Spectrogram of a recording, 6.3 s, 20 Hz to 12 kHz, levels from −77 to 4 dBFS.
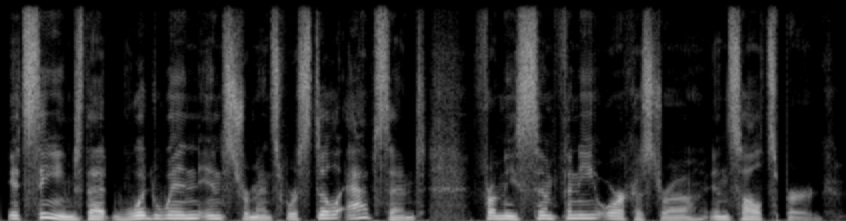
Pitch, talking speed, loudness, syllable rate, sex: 150 Hz, 140 wpm, -19 LUFS, 4.4 syllables/s, male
